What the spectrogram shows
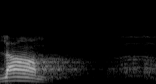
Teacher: لام کی میم جو ہے وہ ہونٹوں کے خشک حصے سے ادا ہوتی ہے، وہ حصہ جو باہر رہتا ہے.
